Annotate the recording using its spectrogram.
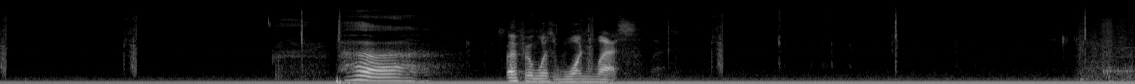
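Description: Playing cards slap down onto a pile.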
